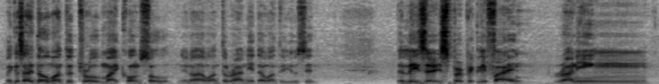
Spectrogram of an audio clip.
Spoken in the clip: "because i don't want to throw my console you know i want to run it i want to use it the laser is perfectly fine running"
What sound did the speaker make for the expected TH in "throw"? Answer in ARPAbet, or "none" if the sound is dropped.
T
